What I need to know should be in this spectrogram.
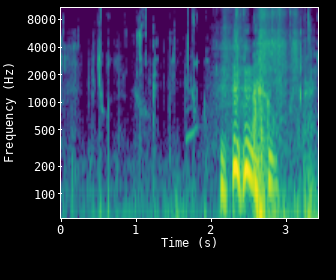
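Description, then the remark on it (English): Wet chewing of sour gum by a couple of men, with soft irregular smacks and clicks, swelling into a louder, breathy burst of mouth noise near the end. “So all here our we are, chewing gum.”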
